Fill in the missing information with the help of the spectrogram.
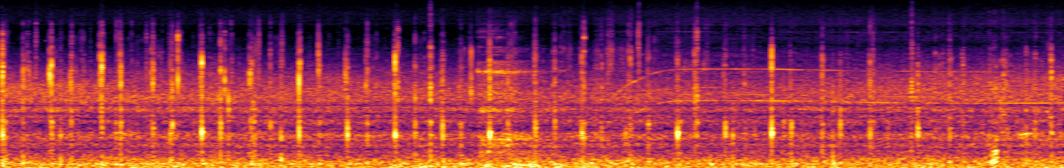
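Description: Near silence, with faint irregular clicks and ticks several times a second over a low background hiss.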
